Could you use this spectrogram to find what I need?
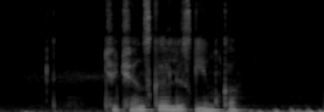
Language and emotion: Russian, neutral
